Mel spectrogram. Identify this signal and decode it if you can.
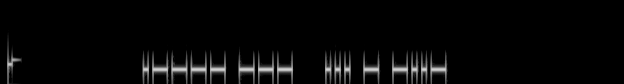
Morse code, heard as a keyed tone, about 25 wpm, 700 Hz. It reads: 1O STX
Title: Winter Field Day Exchanges 25wpm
